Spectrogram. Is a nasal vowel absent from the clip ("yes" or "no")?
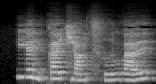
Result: yes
